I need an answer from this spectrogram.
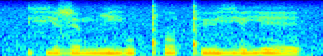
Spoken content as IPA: fʲ ø z ø m i j u ǃʰ o ǃʰ y vʲ ø j ɪ

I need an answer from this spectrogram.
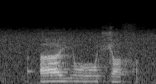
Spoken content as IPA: ʔ a j ɔ̃ xʲ ɘ sˤ

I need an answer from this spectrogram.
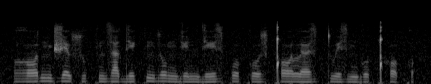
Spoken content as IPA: ɣ ɔ d n d͡ʒ ɛ sʷ ɛ k n z a d e k n d o ŋ ɡ e n d e z p o k o z ǃ ɔ l ɐ z tʷ e z ŋ ɡ o ǃʰ ɔ k

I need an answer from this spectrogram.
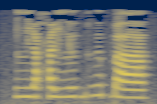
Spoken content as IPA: l i˩ ħ i˩ l ʏ˨ ɡʱ ʏ˦ ɓ a˩

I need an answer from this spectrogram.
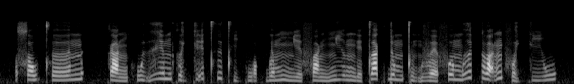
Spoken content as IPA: s ɔ˨˦ w t̪ʰ əː˨˦ n | k a˧˩ ŋ h w ɨ̰˧˨ ɣ e˧ m k ə̰˧˨ j k ḛ˧˥ t̪ʰ ɨ˧ t̪ʰ ḭ˧˨ k w ɔ˨˩ k̚ l ə˨˦ m ɲ e˧˩ f a̤˨˩ ŋ ɲ i˧ ə̯ ŋ e˧˩ t̪ a˦˥ k̚ ɗ ə˧ m t̪ ɨ̰˧˨ m v ɛ˧˩ f ə˧ m ɣ ə˦˥ t̚ v a̰˧˥ ŋ f ə̰˧˨ j k i˨˦ w

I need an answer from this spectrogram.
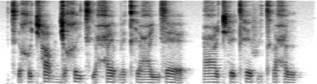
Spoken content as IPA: t͡sʼ ɪ χ ɒ cʰ ɑ b ɟ ə χ i t͡sʼ ɪ ħ æ b æ kʰ ɛ ʕ æ ɲ s æ | ʕ ɑ cʰ ɛ tʰ ɛ f i tʰ ʌ ħ ə

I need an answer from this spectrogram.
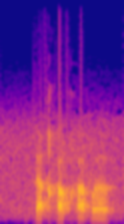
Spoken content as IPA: t̪ ɛ qʰ u qʰ o f ʌ

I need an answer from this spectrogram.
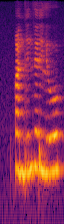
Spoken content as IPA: q i n d i n z e ɾ i lʲ o

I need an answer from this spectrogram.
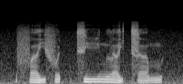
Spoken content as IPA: f ɐ˨˥ j f ɵ˨ t̚ t͡s iː˧ n l ɐ˨˩ j t͡s ɐ˨˧ m

